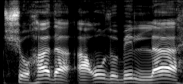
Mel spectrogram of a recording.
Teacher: جیسے آدمی تھک جاتا ہے تو اس کو سانس پھول جاتا ہے یہ آواز آتی ہے تو یہ ہا کی آواز ہے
